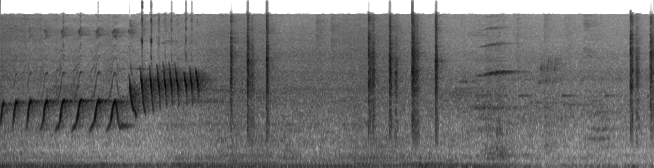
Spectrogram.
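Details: White-rumped shama singing to provoke rival birds: a fast series of repeated whistled notes that steps up in pitch into a quicker trill, then sharp clicking tạch notes spaced apart.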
